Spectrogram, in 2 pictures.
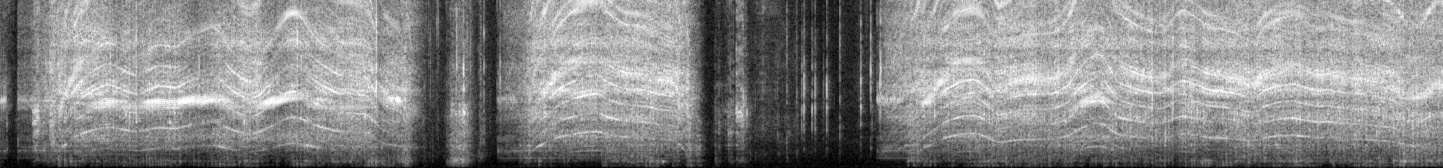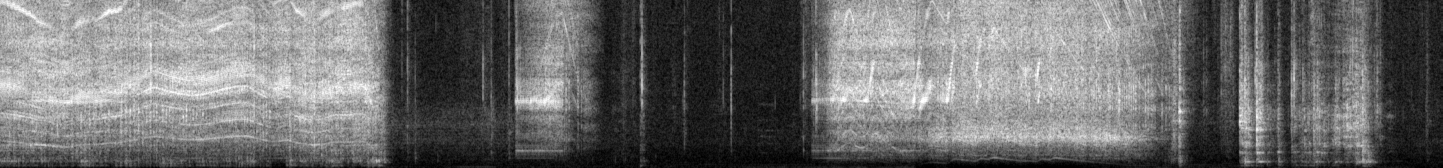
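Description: Power drill with a paddle mixer stirring thinset mortar in a plastic bucket. It runs in several stretches, the longest about nine seconds, stopping dead in between, and its whine wavers up and down in pitch.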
